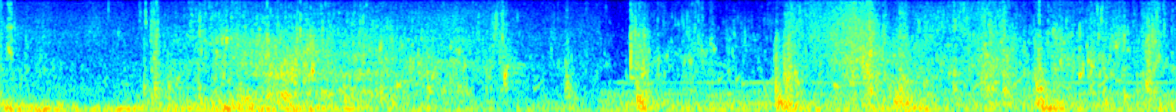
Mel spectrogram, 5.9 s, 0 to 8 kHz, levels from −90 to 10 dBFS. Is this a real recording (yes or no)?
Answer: yes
